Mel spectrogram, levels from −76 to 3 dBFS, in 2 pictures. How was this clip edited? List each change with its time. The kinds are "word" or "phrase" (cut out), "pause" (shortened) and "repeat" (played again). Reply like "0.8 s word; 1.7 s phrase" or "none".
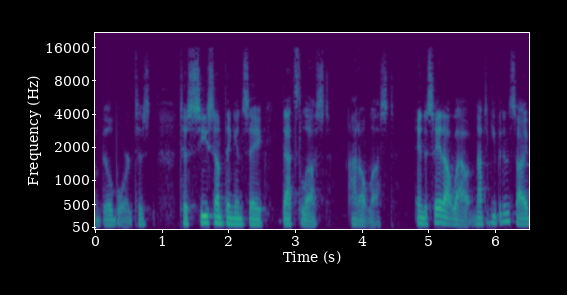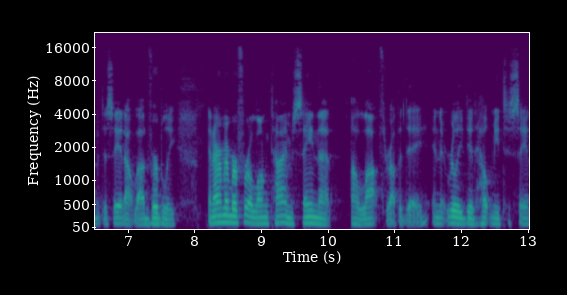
none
